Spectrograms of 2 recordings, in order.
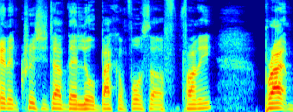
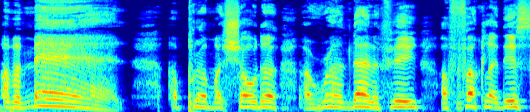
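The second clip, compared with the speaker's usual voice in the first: stand-up comic delivery, higher pitch, "man" stretched out; 5 semitones higher, 8 dB quieter than usual. Doing an impression of a comedian's act: Bryan Callen impression. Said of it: "a brilliant Bryan Callen impression of his comedy".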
